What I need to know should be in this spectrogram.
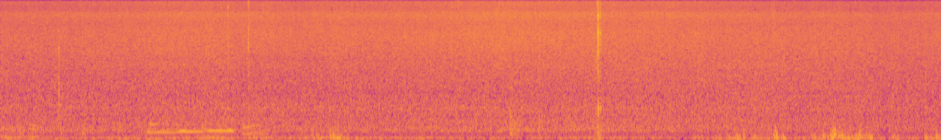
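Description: Wind rumbles outdoors across the microphone.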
